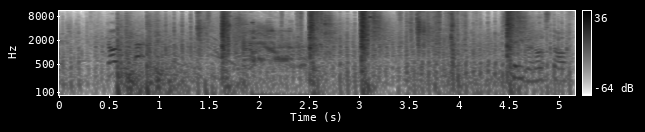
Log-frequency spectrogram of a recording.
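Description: Gunfire in Call of Duty: Modern Warfare, a string of sharp, loud shots and bursts scattered across the moment, with clipped voices talking over and between the rounds.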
